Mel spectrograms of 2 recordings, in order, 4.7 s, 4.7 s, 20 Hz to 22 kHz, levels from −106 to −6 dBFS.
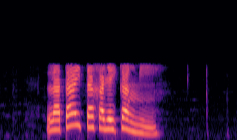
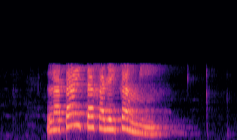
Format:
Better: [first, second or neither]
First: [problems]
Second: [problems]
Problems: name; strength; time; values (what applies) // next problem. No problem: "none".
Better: first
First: none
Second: room echo; dies away in 0.8 s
